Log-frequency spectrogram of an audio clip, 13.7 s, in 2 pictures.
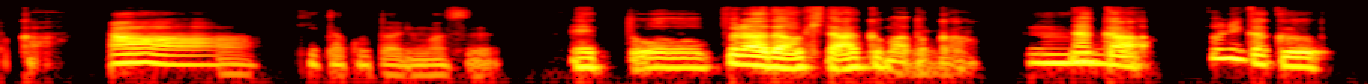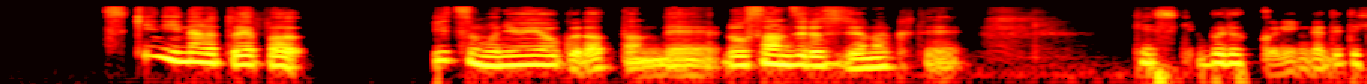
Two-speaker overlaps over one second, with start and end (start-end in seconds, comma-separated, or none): none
